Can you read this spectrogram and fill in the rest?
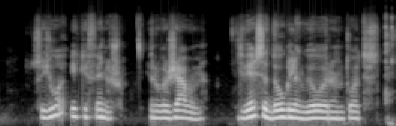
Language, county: Lithuanian, Klaipėda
